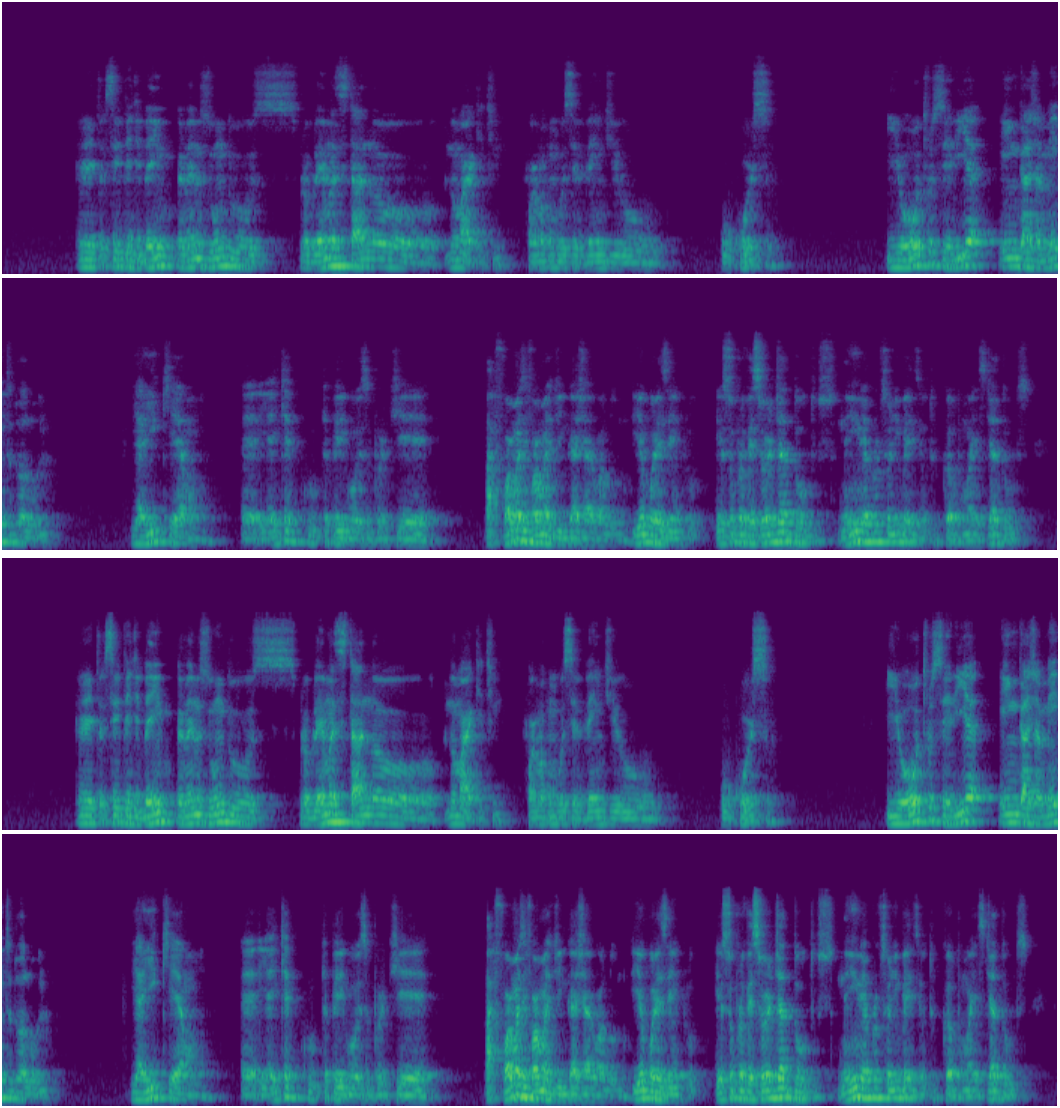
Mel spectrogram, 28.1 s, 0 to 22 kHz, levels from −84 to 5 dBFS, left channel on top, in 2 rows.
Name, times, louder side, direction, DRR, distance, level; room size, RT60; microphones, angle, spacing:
voice 1, 1.0-6.6 7.0-8.7 9.6-10.3 11.8-13.0 13.3-14.7 15.8-16.8 17.3-19.8 20.5-23.3 23.6-27.7, right 3 dB, 50° right, 7 dB, 0.4 m, -26 dB
4.7 x 2.3 x 2.4 m, 0.63 s
head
